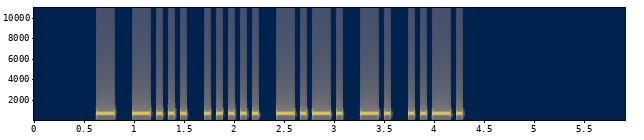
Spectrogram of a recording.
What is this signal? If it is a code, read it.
Morse code, heard as a keyed tone, about 20 wpm, 700 Hz. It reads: TB5CNF
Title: DXCC-100 Call Signs - 6 Characters - Repeated 2x - 20wpm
